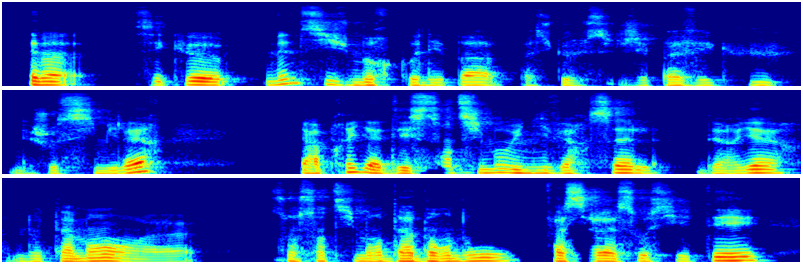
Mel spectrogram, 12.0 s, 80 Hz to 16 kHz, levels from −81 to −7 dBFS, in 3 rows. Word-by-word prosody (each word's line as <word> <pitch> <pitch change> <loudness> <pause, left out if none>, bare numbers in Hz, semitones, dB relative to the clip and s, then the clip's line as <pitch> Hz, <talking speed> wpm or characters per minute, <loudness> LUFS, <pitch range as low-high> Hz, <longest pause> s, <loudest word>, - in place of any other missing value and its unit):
Et - - +9
bah, 140 -1 +4 0.2
c'est 140 - -9
que, 140 -2 +5
même 180 +9 -1
si 180 -6 -7
je 130 -2 -7
me 130 - +1
reconnais 120 -1 -5
pas, 130 0 -2
parce 110 -1 -16
que 120 - -7
s 110 0 -14
j'ai 115 0 -14
pas 120 - -4
vécu 120 +2 -9
des 120 - -16
choses 115 +1 -9
similaires 125 - +3 0.7
et - - +2
après, 175 - 0
il 175 - +1
y - - +7
a 130 - +5
des 120 -1 0
sentiments 145 +5 -3
universels, 130 0 0 0.2
derrière, 140 +4 +1
notamment, 120 +1 +1
heu, 110 +1 -9 0.4
son 125 - -5
sentiment 125 +1 -4
d'abandon, 125 +5 +2
face 125 0 0
à - - +3
la 120 - +6
société, 125 +7 +2
125 Hz, 185 wpm, -27 LUFS, 120-140 Hz, 0.7 s, Et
